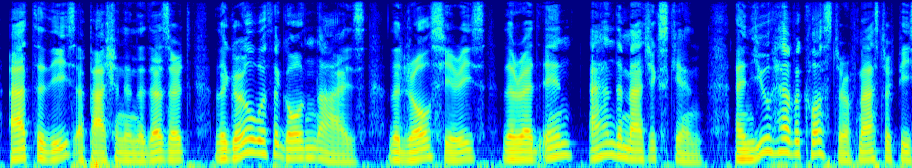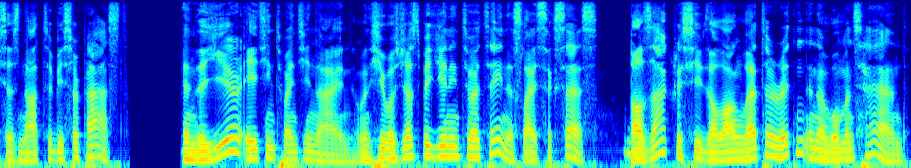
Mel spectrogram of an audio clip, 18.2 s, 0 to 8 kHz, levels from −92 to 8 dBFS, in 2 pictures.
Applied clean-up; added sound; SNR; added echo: none; none; none; none.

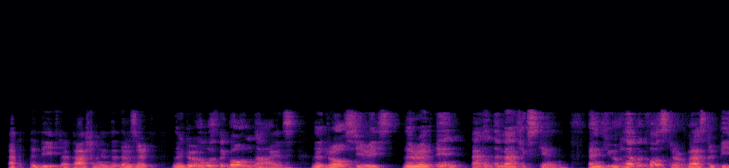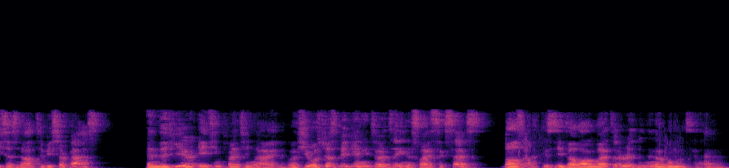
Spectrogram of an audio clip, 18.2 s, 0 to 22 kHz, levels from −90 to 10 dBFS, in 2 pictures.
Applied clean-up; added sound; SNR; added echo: neural mask model DeepFilterNet 3.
